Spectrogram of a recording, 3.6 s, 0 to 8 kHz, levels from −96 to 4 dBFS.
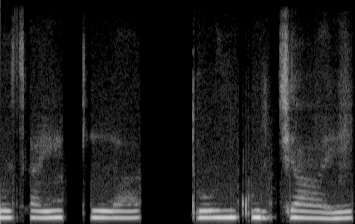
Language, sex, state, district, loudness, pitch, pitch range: Marathi, female, Maharashtra, Sindhudurg, -24 LUFS, 240 Hz, 235-245 Hz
